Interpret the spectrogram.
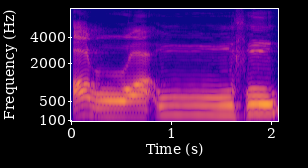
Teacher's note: را کو ہم دو بار پڑھ رہے ہیں مشدد ہونے کی وجہ سے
